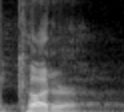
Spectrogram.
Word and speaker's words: Qatar: showing me the airport in Qatar which they say cutter I've always said qar so what the hell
